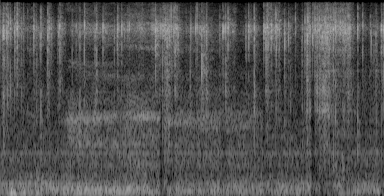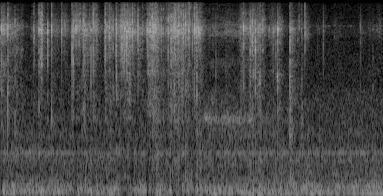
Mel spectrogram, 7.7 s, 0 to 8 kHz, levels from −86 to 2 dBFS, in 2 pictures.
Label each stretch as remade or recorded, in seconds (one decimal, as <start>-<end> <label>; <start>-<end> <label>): 0.0-1.1 recorded; 1.1-1.9 remade; 1.9-2.7 recorded; 2.7-6.7 remade; 6.7-7.7 recorded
